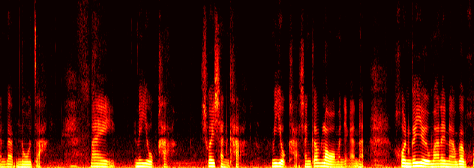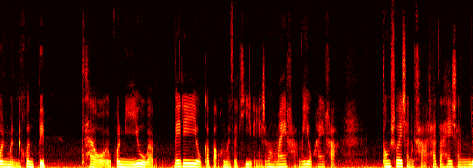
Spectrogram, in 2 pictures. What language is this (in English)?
Thai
